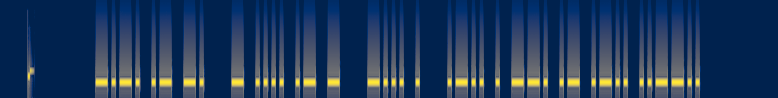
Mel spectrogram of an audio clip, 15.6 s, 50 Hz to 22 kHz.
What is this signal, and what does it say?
Morse code, heard as a keyed tone, about 15 wpm, 700 Hz. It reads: CAN THAT BE LEGAL?
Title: Sentences from Top 1200 Words 15wpm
